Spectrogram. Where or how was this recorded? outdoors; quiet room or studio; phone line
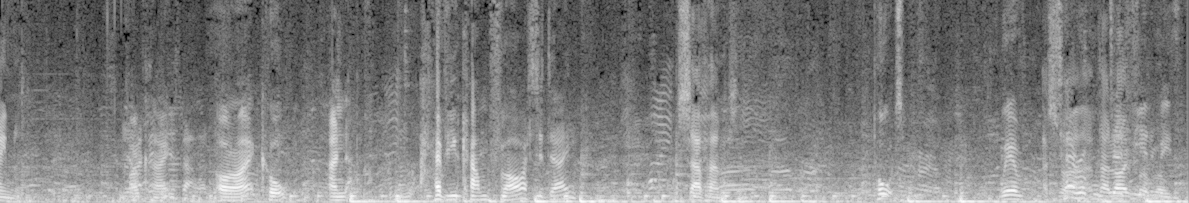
outdoors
